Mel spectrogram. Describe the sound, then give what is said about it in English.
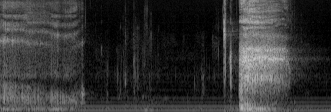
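Someone takes a sip of water: a soft rush, faint wet clicks of swallowing, two small gulps, then a short loud breathy exhale after the drink. No talking. “Let me water my tonsils.”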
